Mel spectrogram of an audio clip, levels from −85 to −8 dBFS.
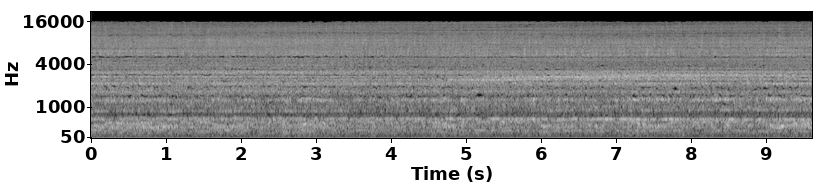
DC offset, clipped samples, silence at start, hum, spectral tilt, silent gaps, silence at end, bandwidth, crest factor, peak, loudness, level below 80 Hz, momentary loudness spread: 0.6%; under 0.1%; 0 s; none; 0.5 dB/octave; none; 0 s; 16 kHz; 14 dB; -8 dBFS; -21 LUFS; -58 dBFS; 1 LU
